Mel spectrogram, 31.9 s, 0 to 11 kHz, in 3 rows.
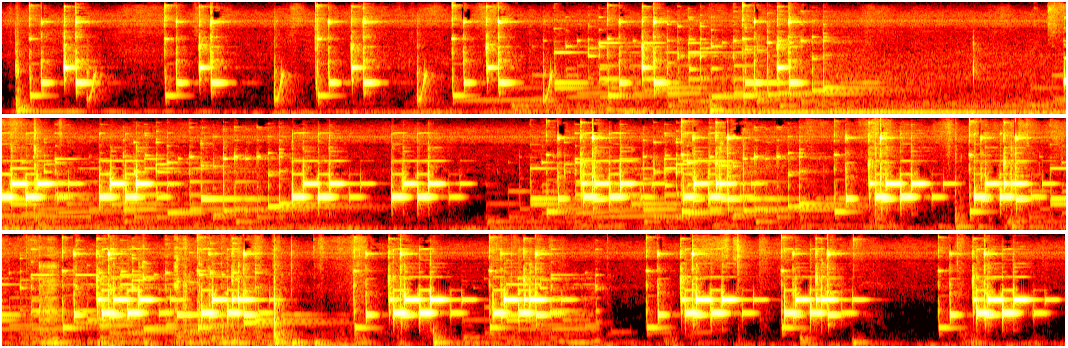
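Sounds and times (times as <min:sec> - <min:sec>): phone alert tone melody: 0:03.2 - 0:03.9, 0:04.5 - 0:09.0, 0:10.5 - 0:30.0.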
